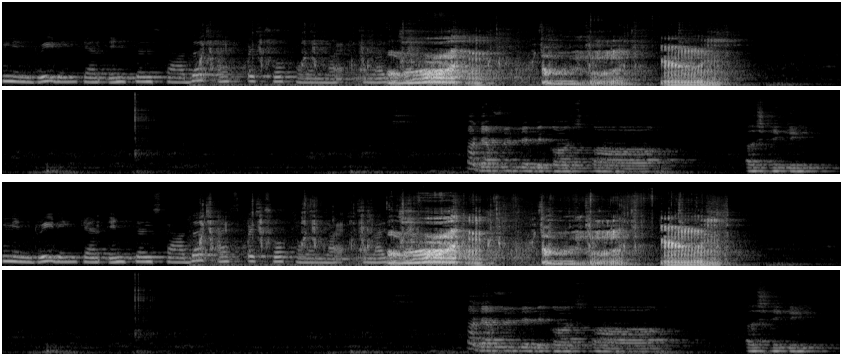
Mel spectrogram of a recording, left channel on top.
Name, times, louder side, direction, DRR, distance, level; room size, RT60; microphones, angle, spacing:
voice 1, 0.0-4.2, right 1 dB, 45° right, 8 dB, 2.1 m, -33 dB
sound 1, 2.0-2.1 2.6-2.7 3.0-3.1 3.5-7.3, right 3 dB, 65° right, 2.2 m, -22 dB
voice 2, 13.0-15.0 15.8-16.4, equal, 20° left, 2 dB, 7.1 m, -38 dB
20.5 x 19.5 x 9.5 m, 0.84 s
head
